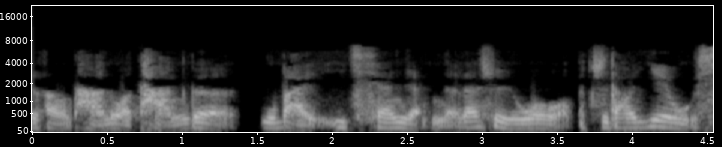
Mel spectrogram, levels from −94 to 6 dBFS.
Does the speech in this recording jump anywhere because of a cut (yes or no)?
yes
